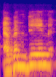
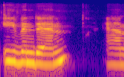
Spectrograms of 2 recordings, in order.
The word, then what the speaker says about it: Evenden: if you could come on um evan dean is did i pronounce that correct you are from i think you're from uh idaho right no it's it's even and i am from sweet home oregon oregon i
